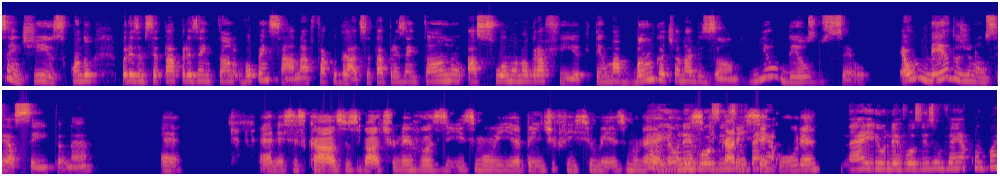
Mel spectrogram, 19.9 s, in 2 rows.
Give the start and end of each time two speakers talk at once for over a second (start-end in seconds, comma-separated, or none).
16.4-17.6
